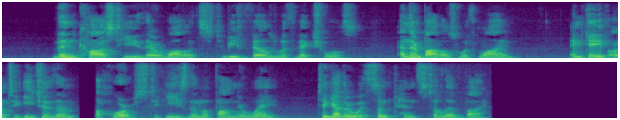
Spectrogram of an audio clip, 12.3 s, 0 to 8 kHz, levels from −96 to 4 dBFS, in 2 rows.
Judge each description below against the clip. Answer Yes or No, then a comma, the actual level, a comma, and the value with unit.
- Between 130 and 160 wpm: No, average, 175 wpm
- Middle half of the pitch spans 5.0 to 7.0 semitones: Yes, average, 5.3 semitones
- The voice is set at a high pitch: No, low, 100 Hz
